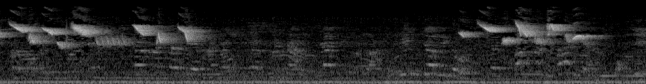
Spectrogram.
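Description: Black-throated canary singing two bursts of quick, high, sweet twittering with a short pause between them, over a faint low hum.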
